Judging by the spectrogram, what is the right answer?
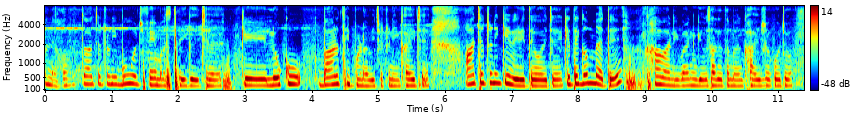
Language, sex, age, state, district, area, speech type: Gujarati, female, 18-30, Gujarat, Rajkot, urban, spontaneous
